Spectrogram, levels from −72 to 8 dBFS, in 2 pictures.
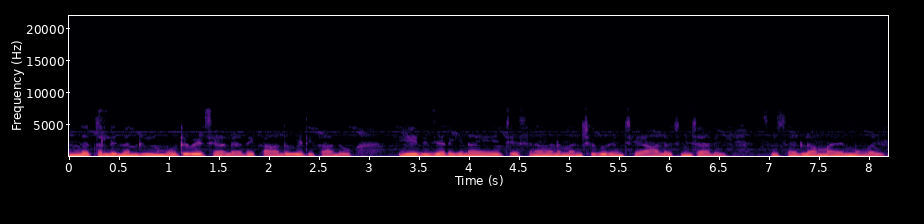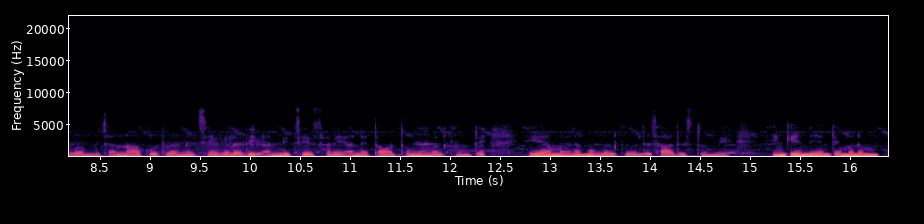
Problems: none marked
